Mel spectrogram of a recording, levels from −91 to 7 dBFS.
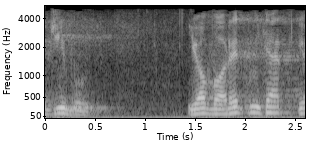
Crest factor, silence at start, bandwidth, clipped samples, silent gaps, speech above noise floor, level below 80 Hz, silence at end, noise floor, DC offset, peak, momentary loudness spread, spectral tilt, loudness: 20 dB; 0 s; 5.2 kHz; under 0.1%; none; 24 dB; -44 dBFS; 0 s; -43 dBFS; 1%; 0 dBFS; 22 LU; -8 dB/octave; -20 LUFS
